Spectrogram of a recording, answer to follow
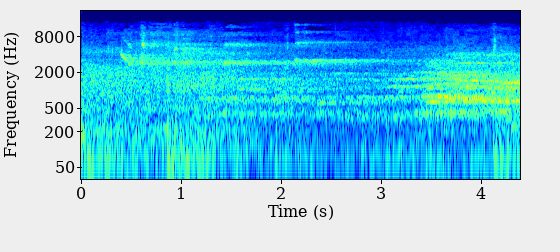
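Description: A basketball bouncing on a sports-hall floor, with voices echoing in the hall.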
